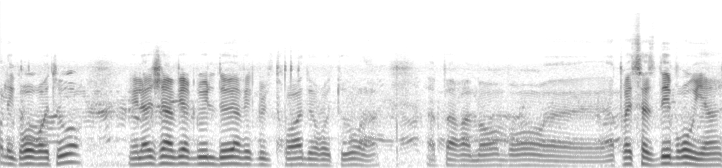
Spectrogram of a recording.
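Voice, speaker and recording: A man's voice: a little high, sharp tone, a little hiss or hum. An older man speaking as an amateur radio operator outdoors, casually mixing chat with spelled-out call signs. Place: outdoors in a city park.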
